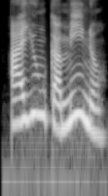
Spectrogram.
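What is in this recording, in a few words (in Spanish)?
hay un camino, Spanish, female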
